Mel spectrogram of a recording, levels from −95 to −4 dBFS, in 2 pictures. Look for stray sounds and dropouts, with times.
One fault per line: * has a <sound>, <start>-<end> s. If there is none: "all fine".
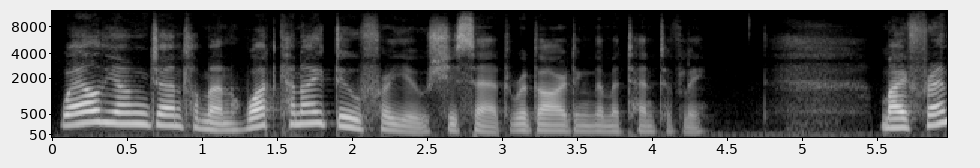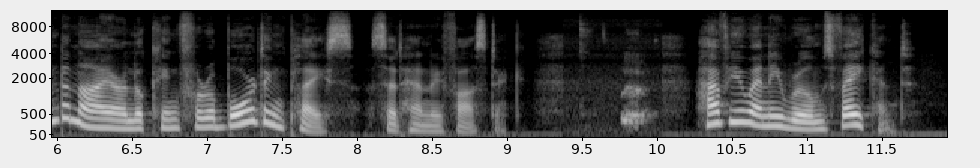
* has a throat clearing, 9.5-10.0 s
